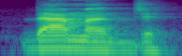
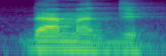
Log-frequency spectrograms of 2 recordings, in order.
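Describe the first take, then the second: The two takes are said the same way.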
